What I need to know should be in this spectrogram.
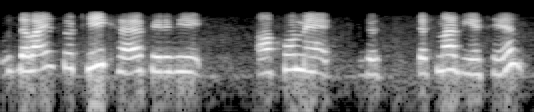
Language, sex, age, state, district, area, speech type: Urdu, female, 18-30, Bihar, Saharsa, rural, conversation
